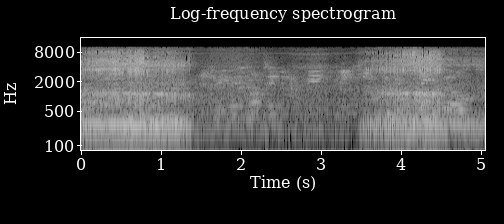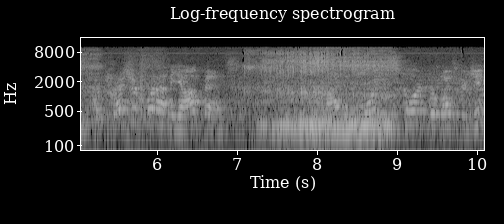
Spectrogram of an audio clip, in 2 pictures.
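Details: Loud, rough snores with each breath in, about three in ten seconds, separated by quieter breathing out; a man snoring in the middle of the day, who later denied falling asleep.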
